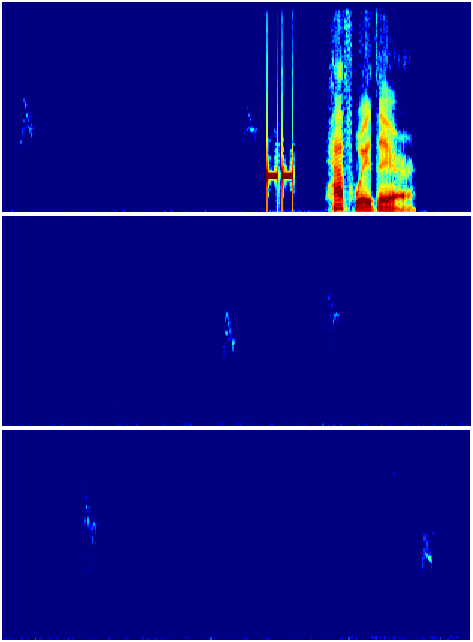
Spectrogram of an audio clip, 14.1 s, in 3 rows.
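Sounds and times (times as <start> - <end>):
faint bird chirps: 2.4 - 2.9.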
